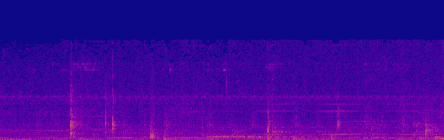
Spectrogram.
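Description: Low, sustained background music drone with a few short, sharp taps scattered through it.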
